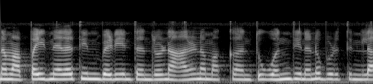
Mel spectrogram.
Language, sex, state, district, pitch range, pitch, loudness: Kannada, female, Karnataka, Chamarajanagar, 225-240 Hz, 235 Hz, -13 LUFS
